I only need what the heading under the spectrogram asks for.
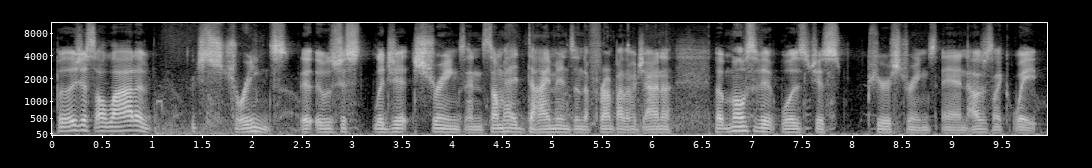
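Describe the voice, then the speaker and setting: In a gaming video, a young man rambles casually through a personal story, informal, crude, and amused. His voice is deep with a bright, forceful tone at normal speed, and faint background noise can be heard.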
